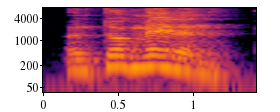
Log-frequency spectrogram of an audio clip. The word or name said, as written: un tok melen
